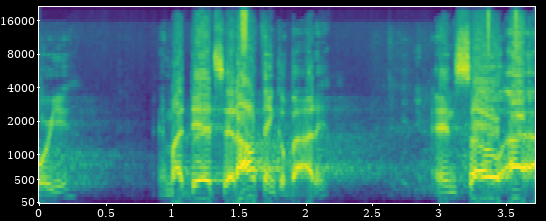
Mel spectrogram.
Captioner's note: audience laughing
